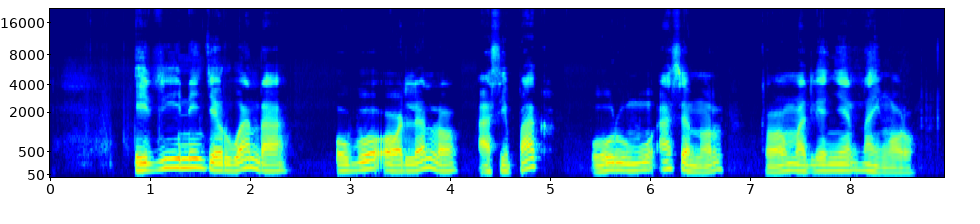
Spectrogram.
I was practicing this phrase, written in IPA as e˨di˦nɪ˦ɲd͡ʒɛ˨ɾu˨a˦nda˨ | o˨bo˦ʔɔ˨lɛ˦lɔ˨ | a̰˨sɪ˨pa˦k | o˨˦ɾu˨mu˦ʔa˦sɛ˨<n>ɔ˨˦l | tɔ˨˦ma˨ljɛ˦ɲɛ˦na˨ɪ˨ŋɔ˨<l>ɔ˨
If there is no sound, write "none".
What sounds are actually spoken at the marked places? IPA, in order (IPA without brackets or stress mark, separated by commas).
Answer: n, ɾ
